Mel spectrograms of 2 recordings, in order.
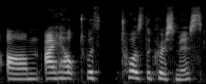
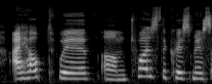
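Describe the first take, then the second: First: Lightly put-on British accent. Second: Said in the usual way. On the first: Shown as a demonstration. Listing past shows for viewers, still in British accent. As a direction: keep up the stagey British voice. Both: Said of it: "I can turn off the British accent now".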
